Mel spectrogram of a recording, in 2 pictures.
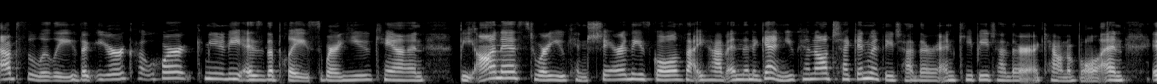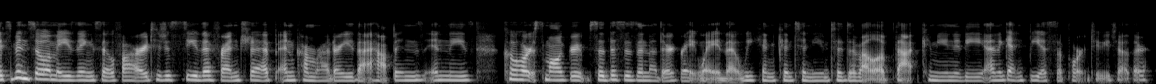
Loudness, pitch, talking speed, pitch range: -21 LUFS, 200 Hz, 210 wpm, 185-220 Hz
